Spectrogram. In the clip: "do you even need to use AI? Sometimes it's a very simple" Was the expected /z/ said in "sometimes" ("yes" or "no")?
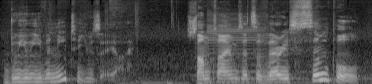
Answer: yes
